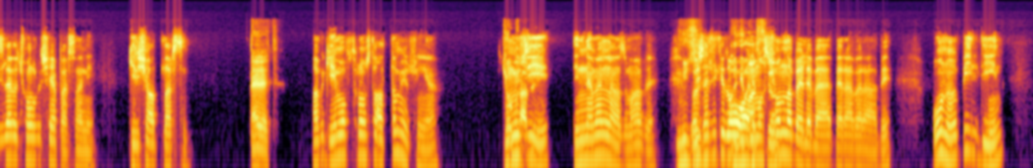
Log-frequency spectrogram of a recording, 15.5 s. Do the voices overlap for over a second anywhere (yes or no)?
yes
